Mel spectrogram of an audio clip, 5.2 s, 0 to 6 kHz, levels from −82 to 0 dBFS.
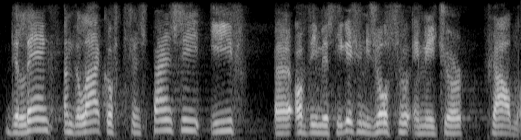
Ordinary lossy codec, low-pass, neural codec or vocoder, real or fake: Opus, 16 kbps; 5.4 kHz; none; real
